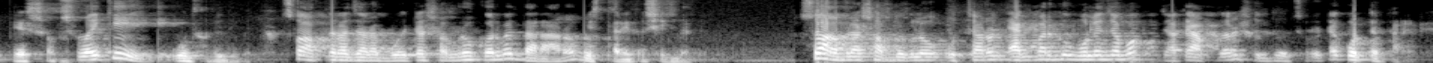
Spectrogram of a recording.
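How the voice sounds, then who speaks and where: A man from Bangladesh teaching Quran reading, asking and answering his own questions in an energetic recorded lesson with spoken drills. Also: on the high side, reverberant.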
